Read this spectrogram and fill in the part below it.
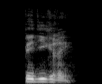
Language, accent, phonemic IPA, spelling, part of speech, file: French, France, /pe.di.ɡʁe/, pedigree, noun, LL-Q150 (fra)-pedigree.wav
- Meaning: alternative spelling of pédigrée (“pedigree”)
